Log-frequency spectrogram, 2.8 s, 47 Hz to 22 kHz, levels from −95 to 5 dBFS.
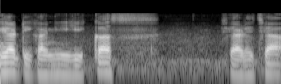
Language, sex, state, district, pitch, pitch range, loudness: Marathi, male, Maharashtra, Dhule, 100 Hz, 95-105 Hz, -19 LUFS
